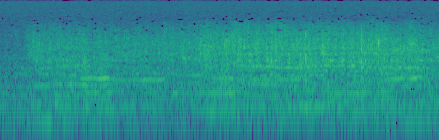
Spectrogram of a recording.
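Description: Electrical crackling and buzzing from a live wire, a steady hissing buzz that swells slightly over the few seconds: someone is taking a shock from an electrified wall.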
